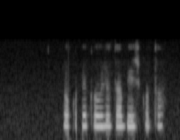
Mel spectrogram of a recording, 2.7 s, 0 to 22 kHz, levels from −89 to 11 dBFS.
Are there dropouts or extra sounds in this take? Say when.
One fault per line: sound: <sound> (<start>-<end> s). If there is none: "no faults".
sound: dropout (1.1-1.2 s)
